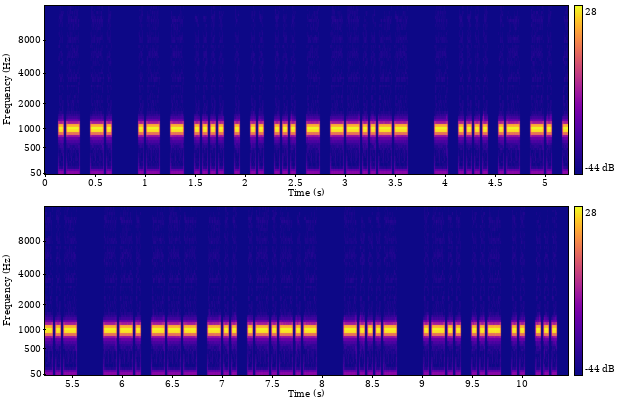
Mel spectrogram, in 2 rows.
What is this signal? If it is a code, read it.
Morse code, heard as a keyed tone, about 30 wpm, 1000 Hz. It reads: AN ATHEIST, THANK GOD. <BT> LUIS
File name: qotdfiles / 30wpm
